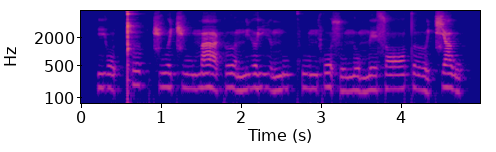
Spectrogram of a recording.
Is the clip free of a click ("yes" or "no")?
yes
